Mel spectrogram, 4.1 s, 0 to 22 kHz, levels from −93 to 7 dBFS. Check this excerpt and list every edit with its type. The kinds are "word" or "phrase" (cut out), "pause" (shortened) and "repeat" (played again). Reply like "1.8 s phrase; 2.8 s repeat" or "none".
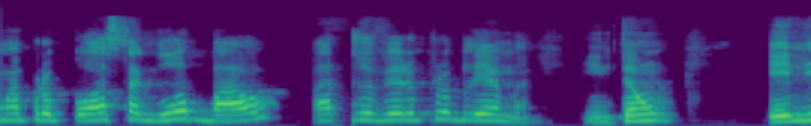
1.5 s pause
